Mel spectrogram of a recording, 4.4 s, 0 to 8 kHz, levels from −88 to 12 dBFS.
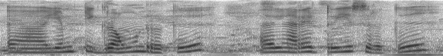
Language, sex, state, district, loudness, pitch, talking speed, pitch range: Tamil, female, Tamil Nadu, Kanyakumari, -15 LUFS, 230 Hz, 110 wpm, 215-255 Hz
